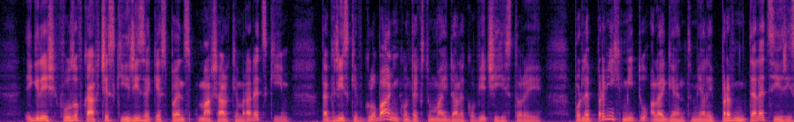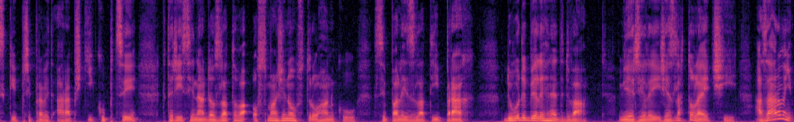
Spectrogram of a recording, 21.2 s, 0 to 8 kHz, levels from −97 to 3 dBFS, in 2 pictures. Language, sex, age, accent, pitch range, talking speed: Czech, male, 30-49, native, 90-115 Hz, 145 wpm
